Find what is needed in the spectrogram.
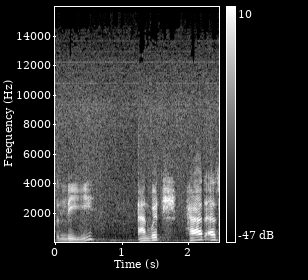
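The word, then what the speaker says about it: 理: Do you remember this word which is pronounced li, and which had as its original meaning the markings in jade, the fiber in muscle, or the grain in wood.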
